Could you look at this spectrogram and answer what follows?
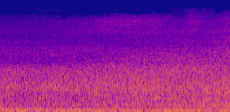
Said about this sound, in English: you will have, at any given time, you will have, oh, here comes a nice car.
